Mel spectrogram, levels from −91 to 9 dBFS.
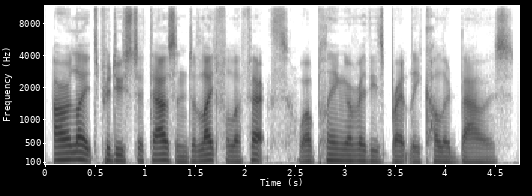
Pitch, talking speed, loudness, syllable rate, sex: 115 Hz, 175 wpm, -19 LUFS, 5.8 syllables/s, male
